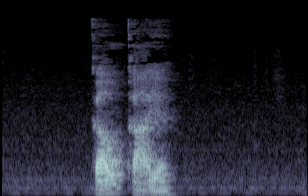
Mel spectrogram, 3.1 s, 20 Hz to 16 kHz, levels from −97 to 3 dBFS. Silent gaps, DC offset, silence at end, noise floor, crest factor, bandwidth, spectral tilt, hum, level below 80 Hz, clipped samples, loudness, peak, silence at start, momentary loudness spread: none; under 0.1%; 1.35 s; -61 dBFS; 22 dB; 11.5 kHz; -7 dB/octave; none; -54 dBFS; under 0.1%; -26 LUFS; -8 dBFS; 0.95 s; 7 LU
